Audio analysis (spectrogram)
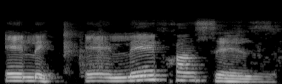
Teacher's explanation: you have to join, so the L and the E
